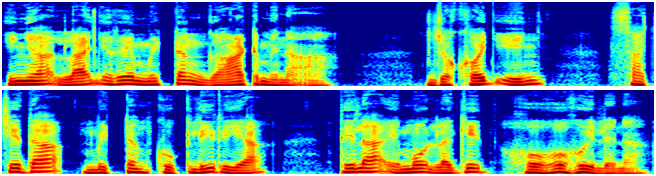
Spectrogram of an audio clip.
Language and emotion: Santali, fearful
